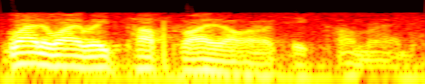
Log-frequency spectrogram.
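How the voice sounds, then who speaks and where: An actor playing a bitter, tense undercover agent posing as a Communist, in hard-boiled 1950s radio style. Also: male voice, low-pitched, very animated, moderate pace, a little hiss or hum. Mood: defensive. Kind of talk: 1950s radio acting, hard-boiled first-person narration. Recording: muffled vintage radio drama, faint music.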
